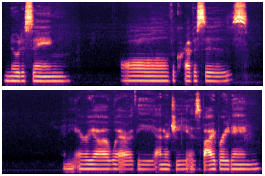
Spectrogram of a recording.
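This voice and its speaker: As a yoga nidra teacher, a woman leads a guided meditation, soothing and measured, pausing at length between short phrases. Her voice is low-pitched, monotone, gravelly, and warm.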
